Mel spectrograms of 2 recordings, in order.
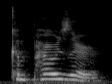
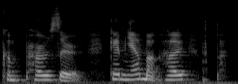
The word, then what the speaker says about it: composer: the second syllable compose compose composer composer the stress is on the second syllable composer pro composer composer control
